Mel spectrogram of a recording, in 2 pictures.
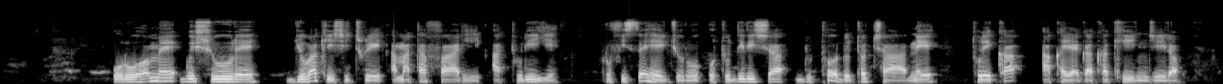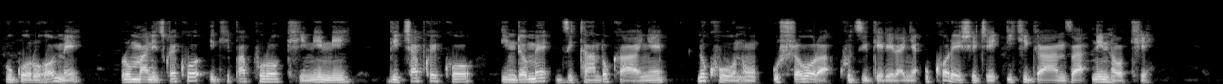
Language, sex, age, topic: Rundi, male, 25-35, education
